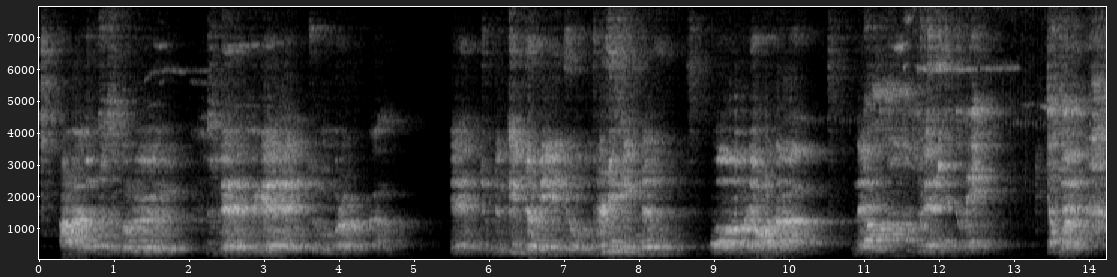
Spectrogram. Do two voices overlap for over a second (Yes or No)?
No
